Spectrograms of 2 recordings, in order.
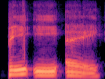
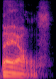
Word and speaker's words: Beals: her children at beals b-e-a-l-s beals everybody here pronounces that bells i'm saying you're wrong just saying remember the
